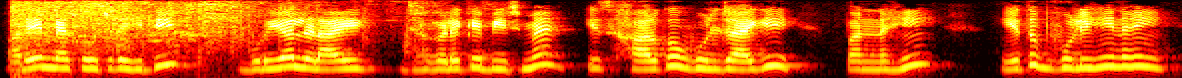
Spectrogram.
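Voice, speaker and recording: A woman voicing a sly, smug young daughter-in-law who flatters her mother-in-law in a cartoon. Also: very high voice, brisk, background noise. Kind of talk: cartoon voice acting.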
